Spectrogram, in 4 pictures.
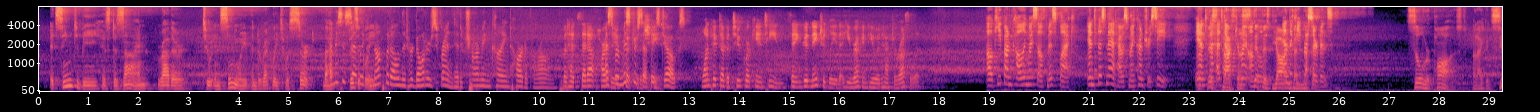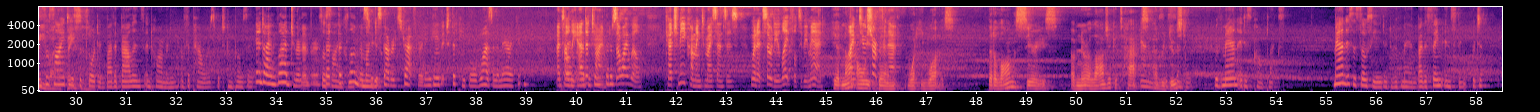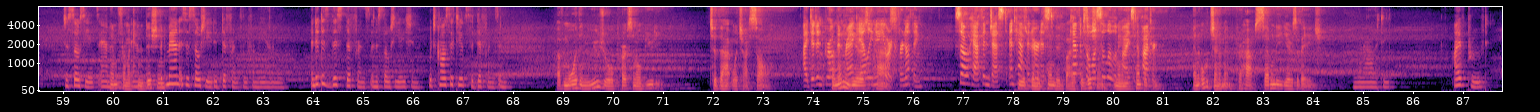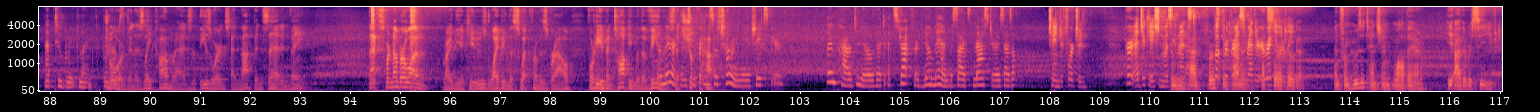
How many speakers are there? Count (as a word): seven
